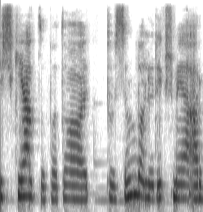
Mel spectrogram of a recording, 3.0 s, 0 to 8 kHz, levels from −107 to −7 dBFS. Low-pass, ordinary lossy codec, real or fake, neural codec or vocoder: 7.2 kHz; AAC, 48 kbps; real; none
